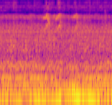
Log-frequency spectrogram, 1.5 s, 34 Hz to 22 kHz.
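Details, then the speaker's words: 2012 Hyundai Accent 1.6L with codes P2187/P2191 (lean at idle and under load): low idle rumble that wavers and stumbles, engine shaking. Owner suspects carboned valves and is checking for vacuum leaks; fixed with SeaFoam and throttle body cleaning. "Because based on those codes, it says it's lean at idle and it's also lean under load."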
